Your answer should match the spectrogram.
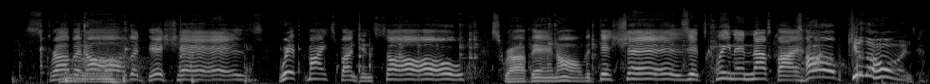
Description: A man sings, dishes clink, the man speaks startled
